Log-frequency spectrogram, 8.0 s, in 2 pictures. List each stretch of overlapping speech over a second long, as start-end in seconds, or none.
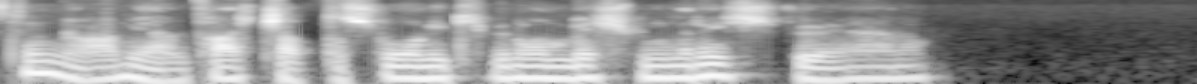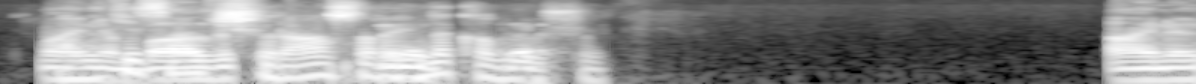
4.2-5.5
